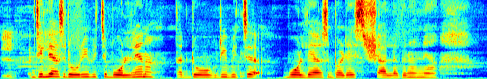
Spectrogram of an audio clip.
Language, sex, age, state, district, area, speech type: Dogri, female, 18-30, Jammu and Kashmir, Reasi, urban, spontaneous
